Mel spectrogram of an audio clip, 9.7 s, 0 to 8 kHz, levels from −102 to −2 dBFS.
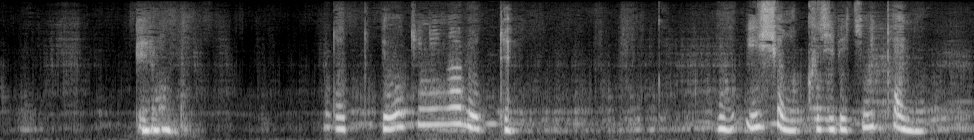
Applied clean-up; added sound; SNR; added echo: neural separator model SepFormer DNS4.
